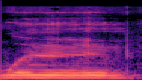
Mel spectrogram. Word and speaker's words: womb: of the little B it's the silent B in womb it's the it's feminine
